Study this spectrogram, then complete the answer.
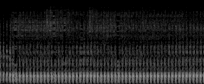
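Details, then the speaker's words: S12 Nissan 200SX abandoned project car: small electric vacuum pump runs continuously, a rapid even buzz that quiets but never shuts off after pulling vacuum; a hose leak is audible, and owner suspects a sensor in the vacuum distribution chamber. "interesting that pump's supposed to be turning off and it is not I wonder why that is it's supposed to pull a vacuum since that it has and then turned off it certainly gets quieter but it's not turning off"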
